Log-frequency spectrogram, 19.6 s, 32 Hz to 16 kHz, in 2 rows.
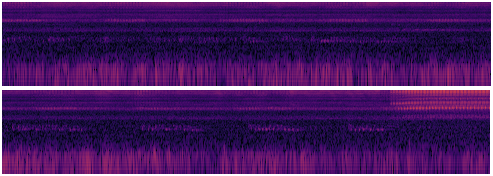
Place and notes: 牡丹鄉199縣道7.5K, Mudan Township - Bird and Cicadas
Bird song, Cicadas cry, Small mountain road, Close to the Grove, traffic sound
Zoom H2n MS+XY
2 April 2018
